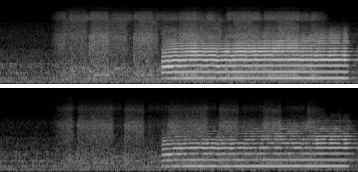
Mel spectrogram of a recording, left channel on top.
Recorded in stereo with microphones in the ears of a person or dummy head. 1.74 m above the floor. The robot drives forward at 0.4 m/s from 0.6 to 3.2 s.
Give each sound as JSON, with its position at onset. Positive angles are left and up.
{"t": 1.6, "sound": "a trumpet", "side_deg": 30, "distance_m": 0.6}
